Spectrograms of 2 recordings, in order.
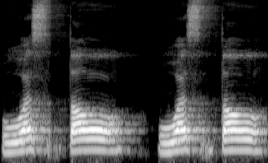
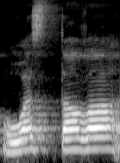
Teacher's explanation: اس غین کو بھی متحرک ہونے سے بچانا ہے اور اس میں پور آواز جاری کرنا ہے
